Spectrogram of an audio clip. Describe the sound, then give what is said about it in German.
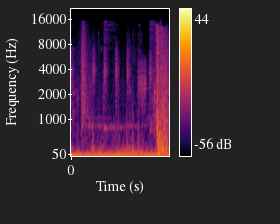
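A foot bumps and scrapes against a chair, a series of soft, dull knocks ending in one louder thud, over a steady low background hum. “Das war mein Fuß, der am Stuhl so rum.”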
